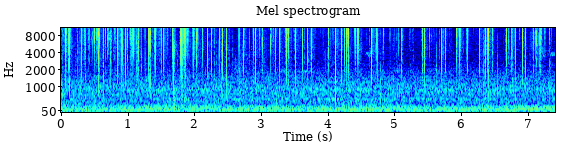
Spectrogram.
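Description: Dry grass crackles and pops as it burns.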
